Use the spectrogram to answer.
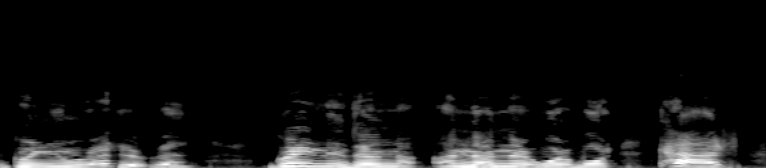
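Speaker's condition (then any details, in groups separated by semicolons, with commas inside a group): Cerebral palsy; caused by lack of oxygen at birth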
